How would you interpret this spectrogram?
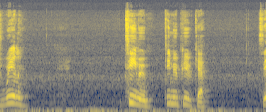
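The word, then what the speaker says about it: Pukki: it's really teemu timu puke see how deep i think it's just an accent thing the way i pronounced it was it pookie p-u-k-k-i i think it's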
